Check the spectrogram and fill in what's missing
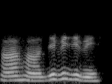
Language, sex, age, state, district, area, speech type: Odia, female, 45-60, Odisha, Angul, rural, conversation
